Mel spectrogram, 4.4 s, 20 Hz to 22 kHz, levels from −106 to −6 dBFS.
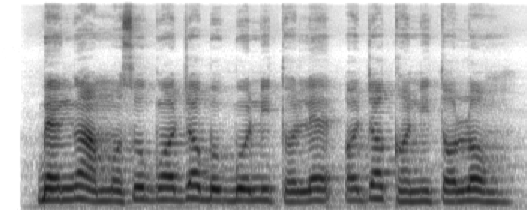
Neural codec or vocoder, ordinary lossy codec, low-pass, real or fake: vocoder, 44.1 kHz, 128 mel bands every 512 samples, BigVGAN v2; none; 19.8 kHz; fake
